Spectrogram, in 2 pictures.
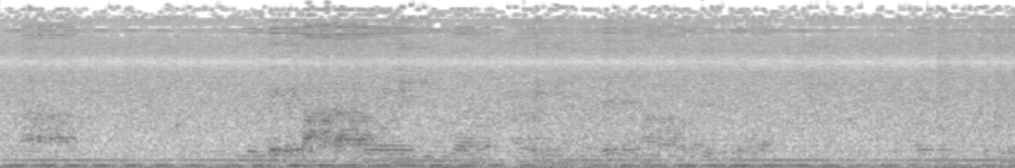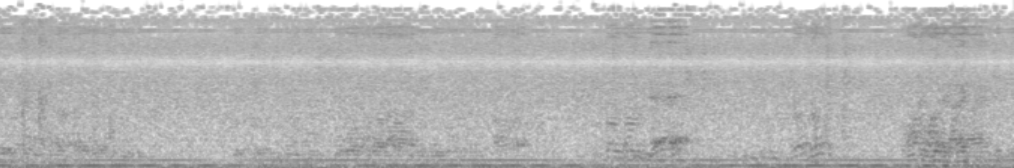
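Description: Steady low hum with muffled, indistinct talk from people around a meeting table, the voices coming and going at intervals.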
